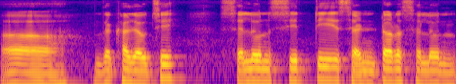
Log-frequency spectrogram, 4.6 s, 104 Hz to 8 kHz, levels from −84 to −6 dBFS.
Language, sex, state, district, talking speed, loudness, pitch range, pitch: Odia, male, Odisha, Malkangiri, 90 wpm, -17 LUFS, 100-120 Hz, 110 Hz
